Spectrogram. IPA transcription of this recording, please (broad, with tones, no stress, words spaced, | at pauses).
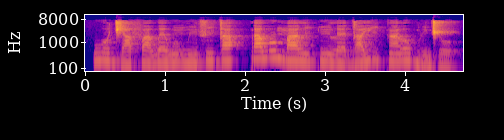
wo˧d͡ʒa˨ fa˨wɛ˨ wũ˨mĩ˨ si˧da˦ | ɾa˦wo˦ma˧ li˧kĩ˧ lɛ˨ da˨˦ji˦˨ kã˧lo˧ bĩ˨d͡ʒo˨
